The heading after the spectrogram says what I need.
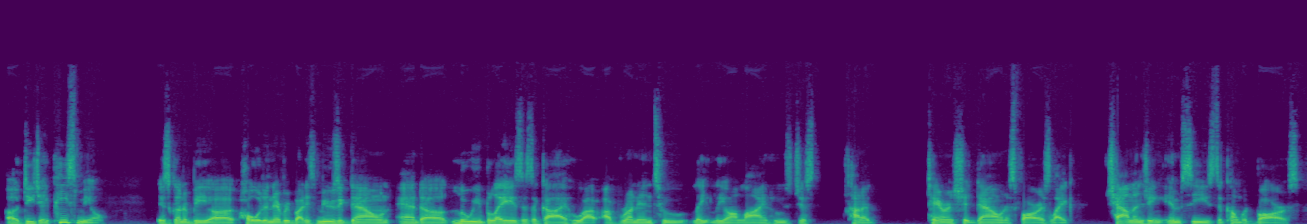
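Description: A man's voice: medium pitch, level tone, moderate pace. A man, a hip hop artist talking casually as an interview guest, emphatic and prone to repeating words as he starts sentences.

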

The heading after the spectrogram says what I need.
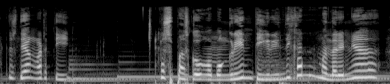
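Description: A young woman from Indonesia hosts her podcast and tells a story in a loose, chatty way, filling her speech with little verbal fillers. Her voice sits a little high. Music plays clearly underneath her talk. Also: a little fast. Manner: chatty, full of fillers like "kayak" and "gitu kan". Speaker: podcast host. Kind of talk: casual storytelling monologue. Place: a room in Taiwan.

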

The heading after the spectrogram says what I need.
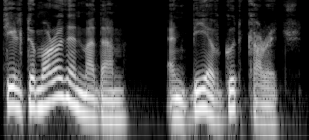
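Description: In this audiobook character voice, a man plays a fastidious, polite foreign detective speaking with precision and slipping in French phrases. His lowish, darkish voice swings widely in pitch at a moderate pace, recorded cleanly in a studio with no room sound.

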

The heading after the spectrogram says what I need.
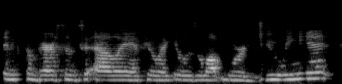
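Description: The audio is slightly dull lo-fi. A young Brazilian musician, interviewed as a guest, speaks briskly at medium pitch with fairly even intonation, chatting casually, laughing as she talks and leaning on frequent "like" fillers.

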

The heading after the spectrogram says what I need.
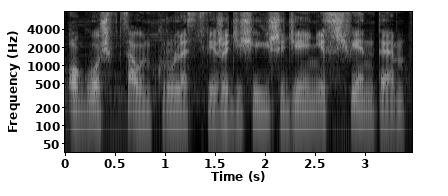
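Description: A man's voice: mid-range voice, fairly even intonation, a little slow, a little mellow, lightly acted. A man voicing a grand old sultan. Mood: joyful. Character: ailing old sultan, weary then overjoyed.

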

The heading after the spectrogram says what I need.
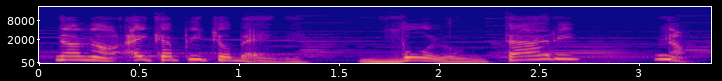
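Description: A man's voice: huge pitch swings, a little slow, soft background music, heavily acted. A man voicing a stubborn, touchy unborn boy in a children's fairy-tale audio play. He grumbles and answers with sarcasm. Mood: stubborn, indignant. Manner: grumbling, sarcastic, with wide swings in pitch.

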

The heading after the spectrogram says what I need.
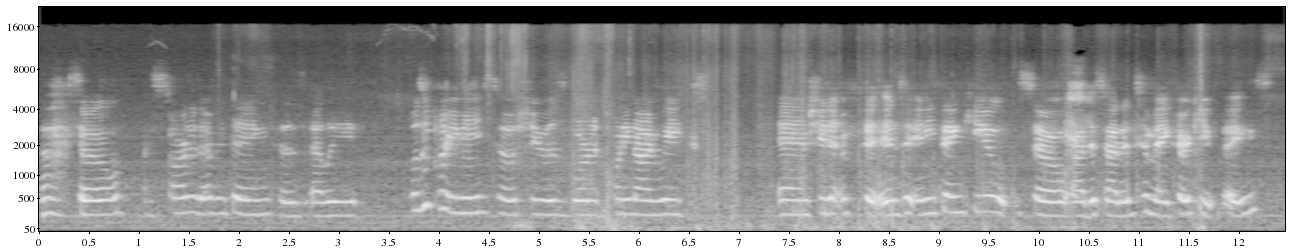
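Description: A woman's voice: a little high, steady tone, a little slow, slight background noise, low-quality recording. A woman co-hosting a podcast, telling an anecdote in casual chat and laughing as she goes. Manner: chatty, laughs through anecdotes. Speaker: podcast co-host.

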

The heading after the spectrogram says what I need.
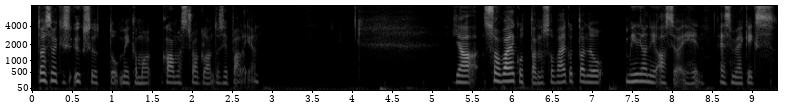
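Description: A young woman hosts her own podcast, speaking openly in an animated, tumbling way, repeating words and restarting phrases as thoughts crowd in. Her voice sits at an ordinary mid pitch. It is recorded close and dry, with no room sound. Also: gravelly, no echo. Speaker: podcast host. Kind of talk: candid personal podcast monologue.

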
